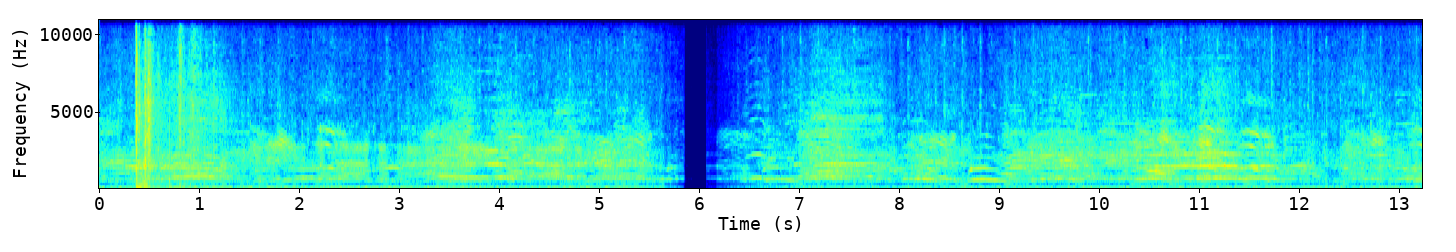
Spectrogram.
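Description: A crowd of men cheers and shouts loudly outdoors.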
